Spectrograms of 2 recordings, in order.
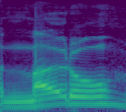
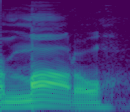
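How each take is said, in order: First: "modal" with a long O, MOH-dul; long-O pronunciation. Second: "model" with an open first vowel, MAH-dul; short-O pronunciation. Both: Shown as a demonstration. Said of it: "not really sure how to pronounce it".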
